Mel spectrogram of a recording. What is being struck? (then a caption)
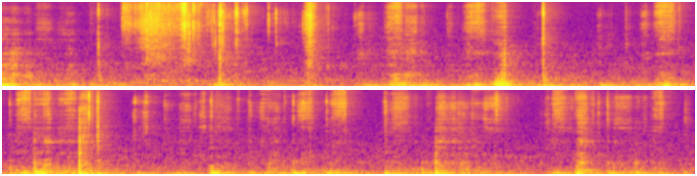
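Paper sheet on a table. Long nails scratch and trace across a paper worksheet listing the months in Korean, which shifts slightly on the table. Quiet, bright, dry scratching strokes come in short bursts, with a faint low rumble underneath.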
